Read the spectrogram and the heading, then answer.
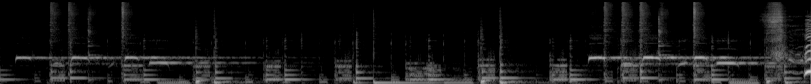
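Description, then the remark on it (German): A whistle imitates a cuckoo's call, sounding short tonal notes again and again in a steady, bouncing rhythm, fairly clear, with no voices. “Mit einer Pfeife, das kann ja jeder!”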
